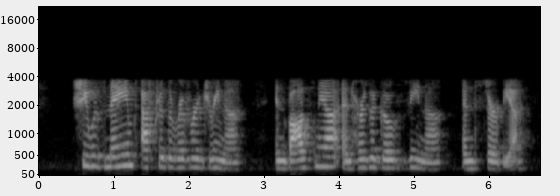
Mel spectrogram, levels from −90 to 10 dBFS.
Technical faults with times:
none

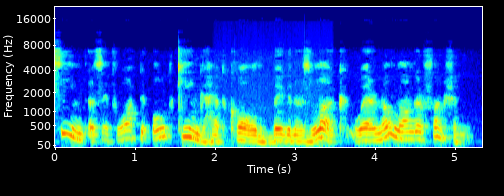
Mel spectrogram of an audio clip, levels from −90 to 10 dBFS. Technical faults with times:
1.99-3.49 mains buzz

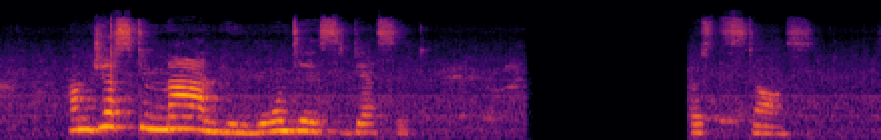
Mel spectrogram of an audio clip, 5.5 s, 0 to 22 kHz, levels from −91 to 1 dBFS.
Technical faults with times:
3.27-4.33 long network dropout
4.36-5.51 jitter buffer speed-up

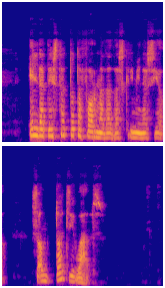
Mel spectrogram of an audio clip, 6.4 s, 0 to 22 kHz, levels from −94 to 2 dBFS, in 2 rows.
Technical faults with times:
none

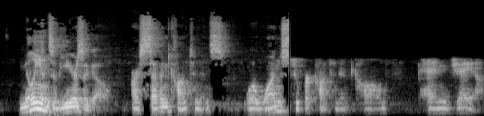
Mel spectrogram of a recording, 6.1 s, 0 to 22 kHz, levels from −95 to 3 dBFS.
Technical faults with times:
3.61-6.06 input switched to a poorer device

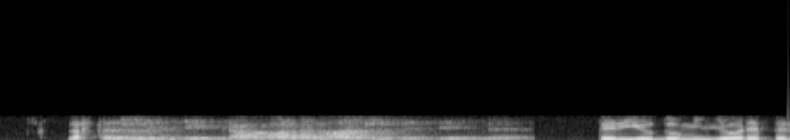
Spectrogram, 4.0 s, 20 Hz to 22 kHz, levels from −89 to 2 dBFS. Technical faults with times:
0.52-2.68 switch to a distant microphone
1.38-1.63 AMR bit errors

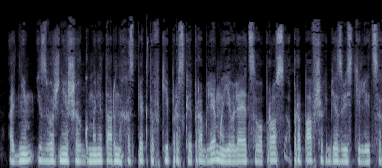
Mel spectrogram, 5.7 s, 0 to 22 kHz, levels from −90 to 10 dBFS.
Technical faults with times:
0.00-5.75 MP2 compression

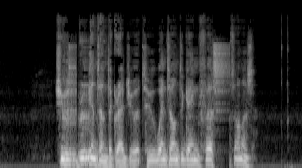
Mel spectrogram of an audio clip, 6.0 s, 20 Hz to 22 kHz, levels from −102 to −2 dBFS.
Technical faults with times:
1.25-1.78 AAC frame loss with concealment
2.41-6.04 de-emphasis applied wrongly
4.26-4.73 AAC frame loss with concealment

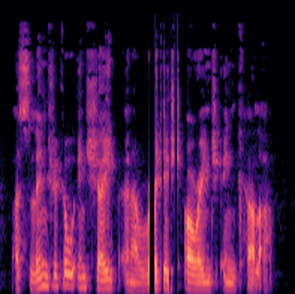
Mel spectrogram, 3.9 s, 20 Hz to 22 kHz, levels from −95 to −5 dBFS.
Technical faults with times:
2.00-2.39 Bluetooth dropout

